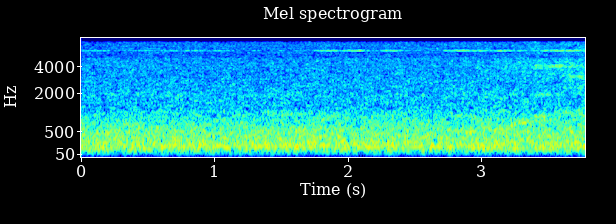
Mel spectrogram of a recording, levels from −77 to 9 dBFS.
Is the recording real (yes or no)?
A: no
